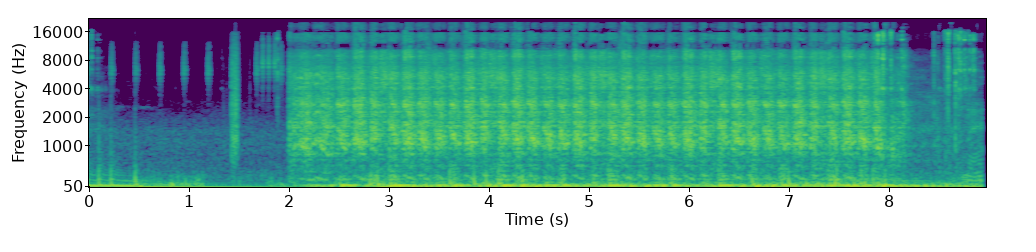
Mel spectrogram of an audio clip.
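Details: Car with a freshly swapped 700R4 transmission after a rear main seal job, on a jump box: starter turns slowly, about three beats a second, for six seconds and never fires; slow crank, no start; owner suspects the battery.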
